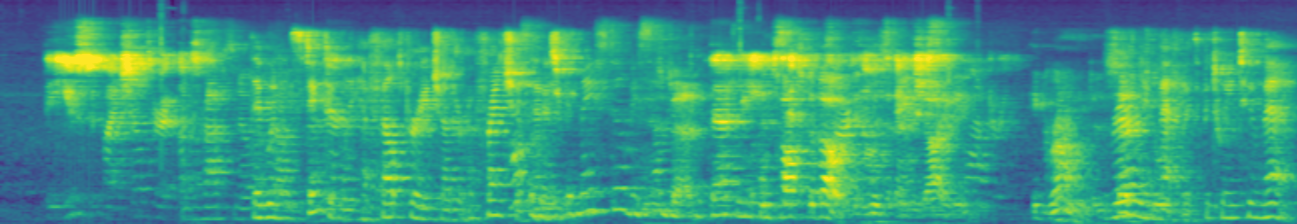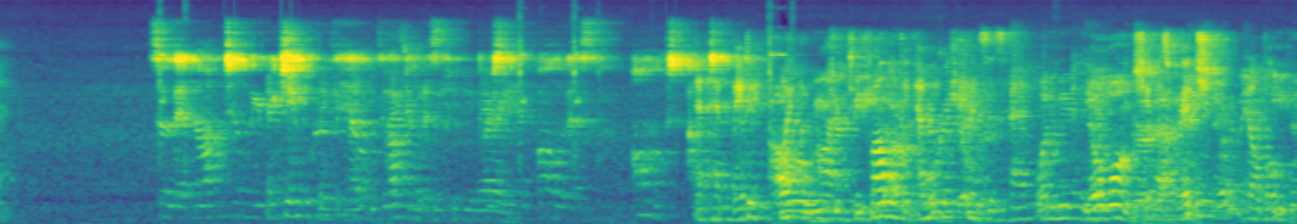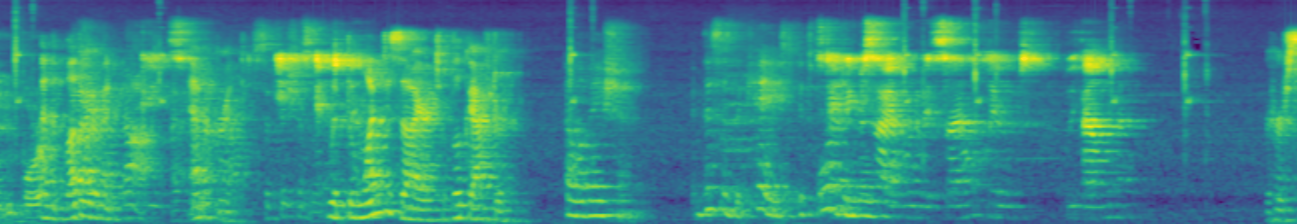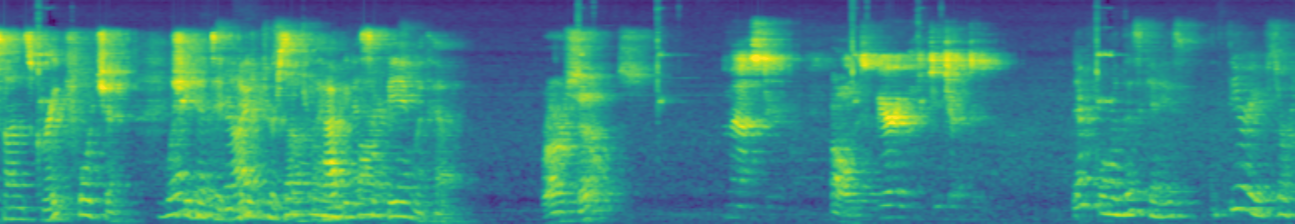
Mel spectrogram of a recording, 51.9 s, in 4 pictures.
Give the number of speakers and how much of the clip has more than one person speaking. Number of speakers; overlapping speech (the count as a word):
five, about 47%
